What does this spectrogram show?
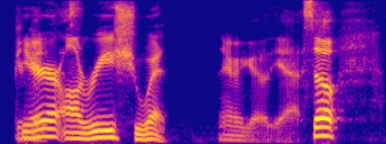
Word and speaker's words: Pierre-Henri Chouet: So there's a whole lot of words, but Pierre, I can't pronounce his name. Doug, how do you say his name? Pierre-Henri Chouet.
